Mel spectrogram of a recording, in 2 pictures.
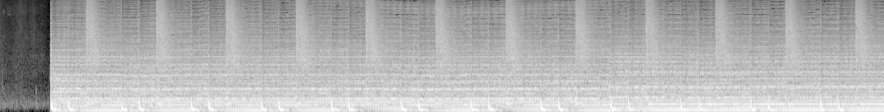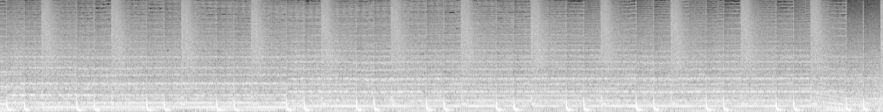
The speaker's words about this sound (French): Ce son électro, c'est le vôtre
